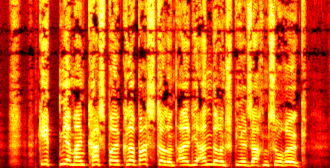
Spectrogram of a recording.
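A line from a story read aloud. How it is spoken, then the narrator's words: Shouting. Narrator (German): schrie Jochen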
